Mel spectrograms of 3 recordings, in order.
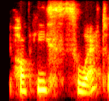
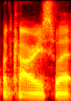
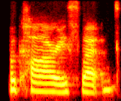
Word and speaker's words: Pocari Sweat: I'm probably going to pronounce it wrong, but it was called like Pocky Sweat or something. Pocari Sweat. But yep. Pocari Sweat.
